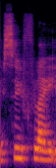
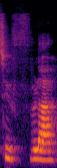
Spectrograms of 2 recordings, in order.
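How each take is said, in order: First: "souffle" with an AY ending, soo-flay; dessert pronunciation. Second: "souffle" ending in UH, soo-fluh; breath-word pronunciation. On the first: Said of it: "depends where the accent is". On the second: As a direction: say "souffle" the French way, without the AY. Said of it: "it means a breath". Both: Shown as a demonstration.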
